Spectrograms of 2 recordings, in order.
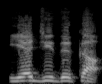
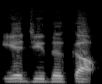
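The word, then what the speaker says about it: يجدك: യ നാവിന്റെ മദ്യം മേലെ അണ്ണാക്കിൽ ടച്ച് ചെയ്തുകൊണ്ടാണ്. നിങ്ങൾക്കറിയാം, നാവിന്റെ അറ്റം മേൽവരിയിലെ മുൻപല്ലുകളുടെ മോണയോട് ചേരുന്ന ഭാഗത്ത് ദായും തായും ഉച്ചരിക്കുമ്പോൾ നാവ് താഴ്ന്ന് തന്നെ കിടക്കണം. ക നാവിന്റെ തുടക്കം, ആരംഭം അതിന്റെ മുകളിലുള്ള അണ്ണാക്കിന്റെ ഉറപ്പുള്ള ഭാഗത്ത് ടച്ച് ചെയ്തുകൊണ്ടാണ് യജിദ്ക. യതീമൻ, യ അറിയാം, ത അറിയാം.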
